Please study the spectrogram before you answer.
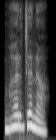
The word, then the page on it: ಭರ್ಜನ: Kannada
